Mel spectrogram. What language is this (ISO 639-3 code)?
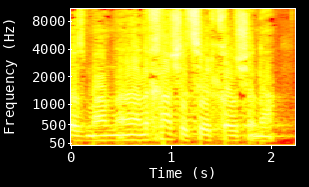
heb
